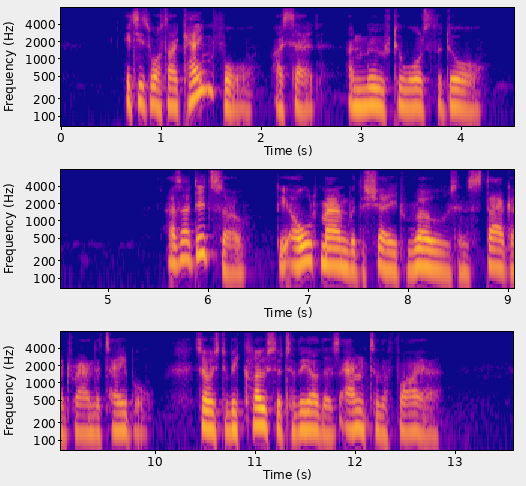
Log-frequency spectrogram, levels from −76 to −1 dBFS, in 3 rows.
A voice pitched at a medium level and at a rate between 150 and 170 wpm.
No: medium, 150 Hz; average, 180 wpm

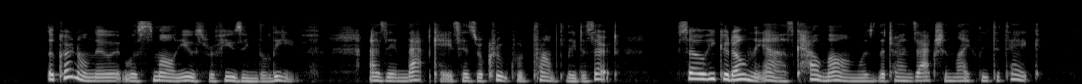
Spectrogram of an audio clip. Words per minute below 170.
No: average, 175 wpm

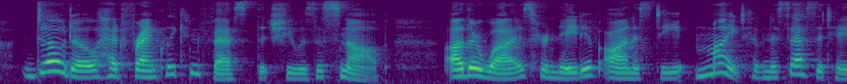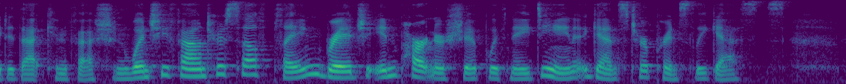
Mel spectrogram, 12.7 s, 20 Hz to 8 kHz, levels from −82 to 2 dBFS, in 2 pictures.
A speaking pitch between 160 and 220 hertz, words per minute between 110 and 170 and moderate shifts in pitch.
No: medium, 185 Hz; average, 150 wpm; wide, 9.0 semitones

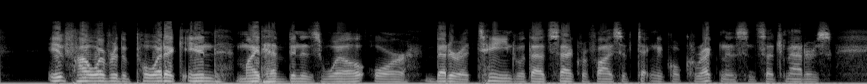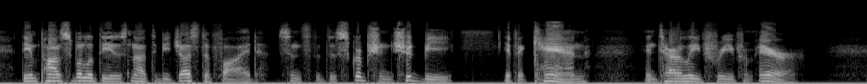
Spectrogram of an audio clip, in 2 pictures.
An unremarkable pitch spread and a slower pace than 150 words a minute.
Yes: average, 3.5 semitones; average, 140 wpm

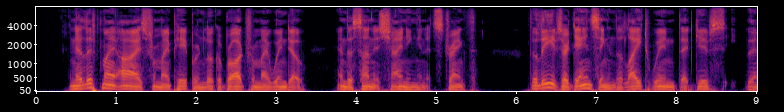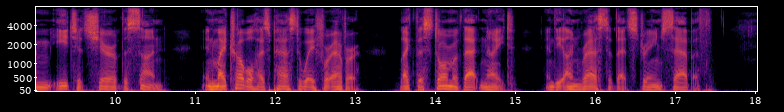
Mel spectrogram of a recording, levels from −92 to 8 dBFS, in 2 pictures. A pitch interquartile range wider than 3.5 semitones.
No: average, 3.1 semitones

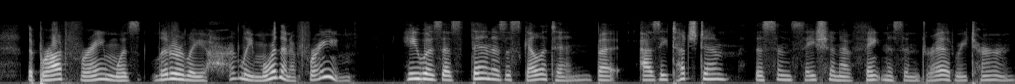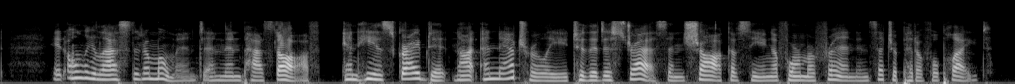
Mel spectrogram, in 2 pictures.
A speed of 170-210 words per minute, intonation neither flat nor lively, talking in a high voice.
Yes: average, 175 wpm; average, 4.0 semitones; high, 205 Hz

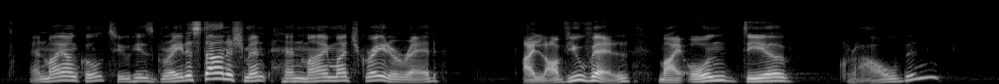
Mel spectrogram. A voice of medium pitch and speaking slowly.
Yes: medium, 155 Hz; slow, 120 wpm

